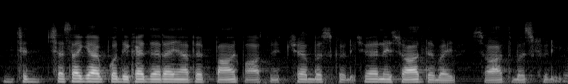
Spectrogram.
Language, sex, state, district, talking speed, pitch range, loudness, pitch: Hindi, male, Rajasthan, Nagaur, 230 wpm, 110-125 Hz, -25 LUFS, 115 Hz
